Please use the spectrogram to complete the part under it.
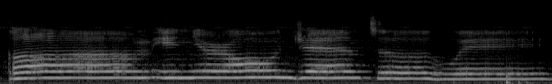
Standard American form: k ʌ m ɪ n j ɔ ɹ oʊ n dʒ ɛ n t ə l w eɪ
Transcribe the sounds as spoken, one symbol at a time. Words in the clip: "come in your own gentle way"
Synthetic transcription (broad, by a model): k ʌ m ɪ n j ɔ ɹ oʊ n dʒ ɛ n t ə l w eɪ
